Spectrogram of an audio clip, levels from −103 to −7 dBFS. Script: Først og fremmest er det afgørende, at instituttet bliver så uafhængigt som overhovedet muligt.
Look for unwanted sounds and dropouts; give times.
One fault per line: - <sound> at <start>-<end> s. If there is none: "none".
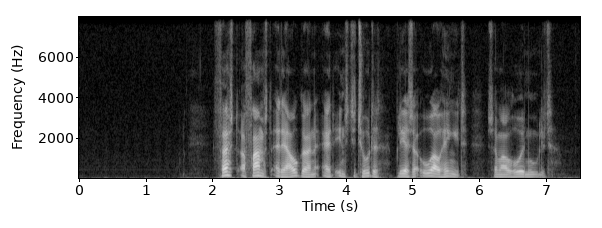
none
